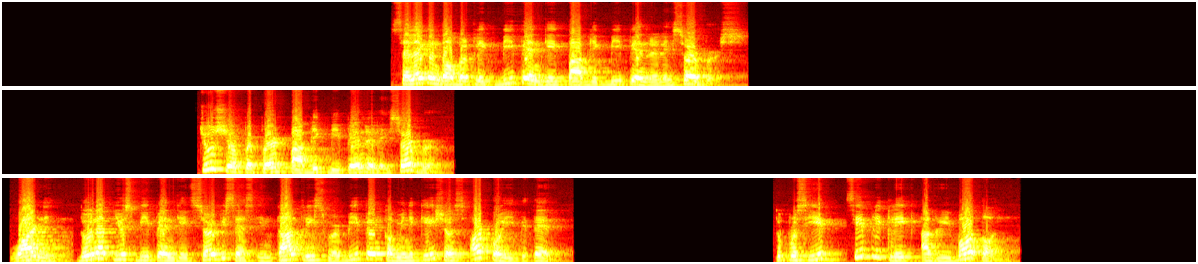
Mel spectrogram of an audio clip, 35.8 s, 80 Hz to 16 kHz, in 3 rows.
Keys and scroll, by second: 7.9 space, 9.9 Down, 11.9 Return, 17.9 space, 19.1 Down, 20.4 Down, 21.7 Down, 22.9 alt+c, 35.0 alt+a.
